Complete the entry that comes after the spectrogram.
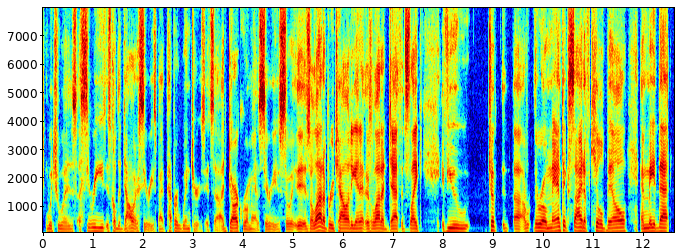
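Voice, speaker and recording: A man's voice: lowish voice, normal speed, vocal fry, no echo, clean studio sound. A man in his thirties, a voice actor telling stories in a casual interview and acting out the voices he quotes. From USA. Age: 30s. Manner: animated storyteller, acts out quoted voices. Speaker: voice actor guest.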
